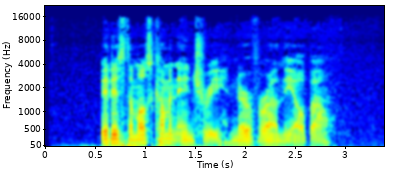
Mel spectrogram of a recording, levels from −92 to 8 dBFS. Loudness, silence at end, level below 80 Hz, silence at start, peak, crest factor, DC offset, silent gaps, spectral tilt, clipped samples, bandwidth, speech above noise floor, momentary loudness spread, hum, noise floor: -23 LUFS; 0.55 s; -40 dBFS; 0.4 s; -4 dBFS; 20 dB; under 0.1%; none; -5.5 dB/octave; under 0.1%; 16.5 kHz; 30 dB; 9 LU; none; -53 dBFS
